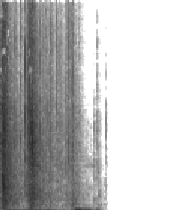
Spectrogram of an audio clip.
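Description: Trading cards rustle and slide as they are sorted.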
